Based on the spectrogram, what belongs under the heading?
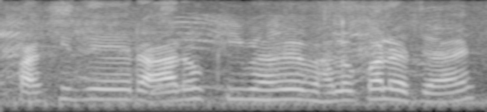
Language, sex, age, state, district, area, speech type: Bengali, female, 45-60, West Bengal, Uttar Dinajpur, urban, spontaneous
